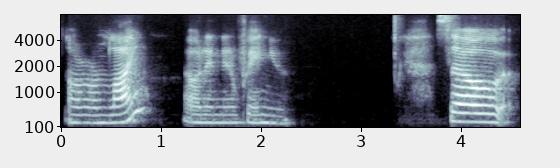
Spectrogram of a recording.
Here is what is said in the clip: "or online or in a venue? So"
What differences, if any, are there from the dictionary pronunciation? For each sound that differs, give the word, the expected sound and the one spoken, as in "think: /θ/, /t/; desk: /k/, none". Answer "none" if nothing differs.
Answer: venue: /v/, /f/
